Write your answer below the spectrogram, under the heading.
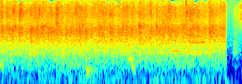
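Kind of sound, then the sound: crowd, round of applause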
